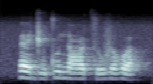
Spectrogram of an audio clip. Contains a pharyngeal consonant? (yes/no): yes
